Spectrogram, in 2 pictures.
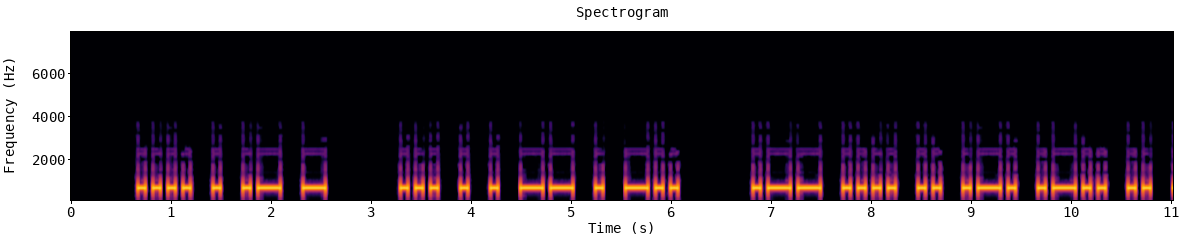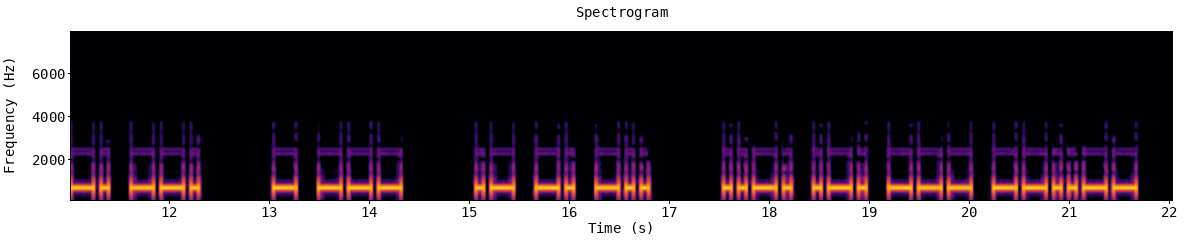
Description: Morse code, heard as a keyed tone, about 16 wpm, 700 Hz. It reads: HEAT SEEMED WHIRLING TO AND FRO,
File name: Book One / 07-Chapter 7 - 16 WPM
